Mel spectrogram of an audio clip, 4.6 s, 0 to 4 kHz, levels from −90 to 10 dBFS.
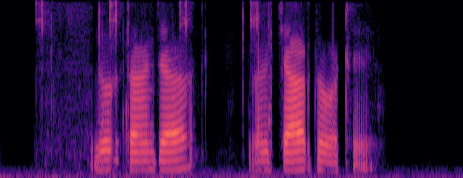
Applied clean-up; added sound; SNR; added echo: neural diffusion model UNIVERSE++.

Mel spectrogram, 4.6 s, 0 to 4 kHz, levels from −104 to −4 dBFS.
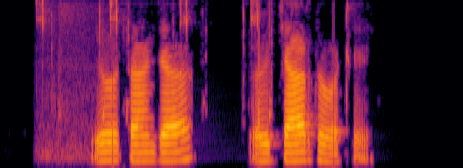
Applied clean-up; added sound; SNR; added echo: classical method spectral subtraction.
